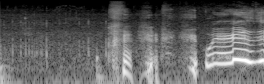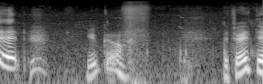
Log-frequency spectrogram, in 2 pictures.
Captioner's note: chuckles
